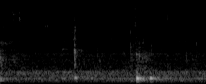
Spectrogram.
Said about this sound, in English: And excuse me, let me take a drink of water.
